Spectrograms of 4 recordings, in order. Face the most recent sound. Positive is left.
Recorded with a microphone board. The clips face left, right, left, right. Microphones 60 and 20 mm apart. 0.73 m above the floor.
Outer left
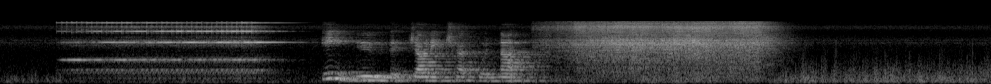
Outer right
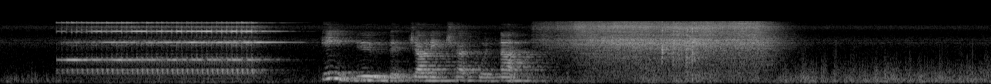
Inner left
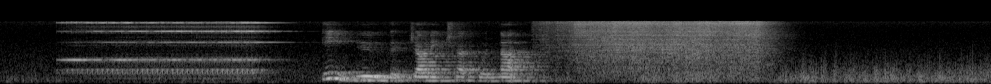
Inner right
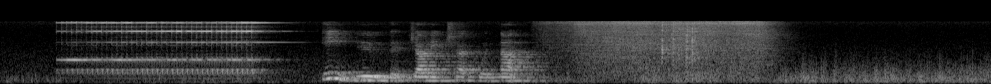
turn(degrees=-70)  # may be behind; listen again after turning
